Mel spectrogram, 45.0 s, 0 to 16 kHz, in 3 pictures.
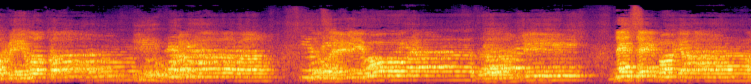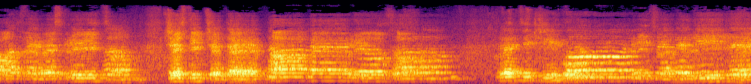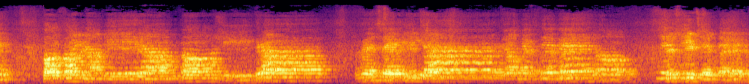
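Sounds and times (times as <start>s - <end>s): group singing a hymn a cappella: 0.0s - 45.0s.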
